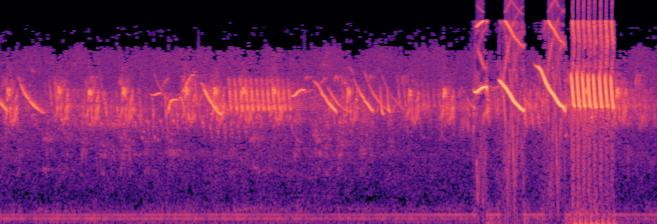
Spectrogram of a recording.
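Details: Rufous-collared sparrow, or tico-tico, sings three slurred, falling whistles and a quick, rattling trill toward the end, after a long stretch of busy, high-pitched chirping from many birds.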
